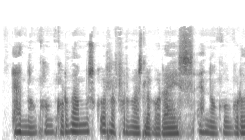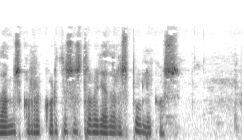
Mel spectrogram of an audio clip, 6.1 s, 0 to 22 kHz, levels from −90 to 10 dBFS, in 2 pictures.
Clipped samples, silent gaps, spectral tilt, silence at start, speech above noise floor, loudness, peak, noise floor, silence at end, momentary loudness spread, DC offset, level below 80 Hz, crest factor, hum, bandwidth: under 0.1%; none; -4.5 dB/octave; 0.15 s; 32 dB; -25 LUFS; -8 dBFS; -58 dBFS; 0.1 s; 8 LU; under 0.1%; -56 dBFS; 20 dB; none; 11.5 kHz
